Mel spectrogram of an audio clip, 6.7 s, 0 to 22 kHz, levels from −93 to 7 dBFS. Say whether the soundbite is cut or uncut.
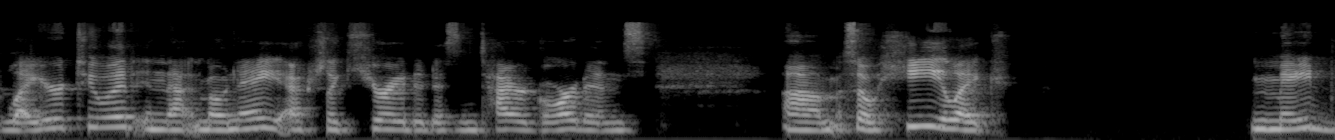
uncut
